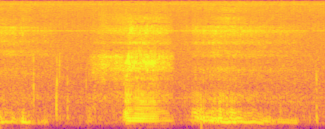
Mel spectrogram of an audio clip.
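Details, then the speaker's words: A sleeping puppy snoring: two drawn-out, rattling breath sounds with a buzzing, vibrating quality; snoring. "[Music] [Music] we have a snoring puppy on our hands"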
